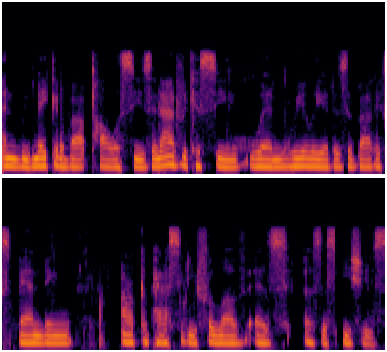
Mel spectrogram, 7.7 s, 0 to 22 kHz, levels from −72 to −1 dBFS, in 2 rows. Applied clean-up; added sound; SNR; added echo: neural separator model SepFormer DNS4.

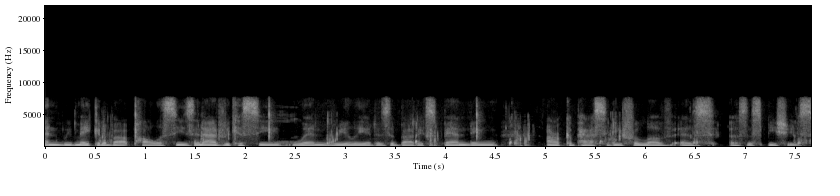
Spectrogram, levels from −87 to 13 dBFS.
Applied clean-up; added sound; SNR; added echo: none; Finger snapping + Liquid; 14 dB; none.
